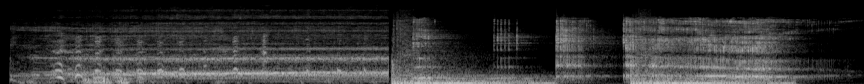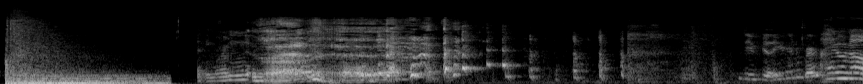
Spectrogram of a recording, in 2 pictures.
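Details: Several long, loud, rumbling burps in a row after drinking Sprite during a loudest-burp challenge, with background music.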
